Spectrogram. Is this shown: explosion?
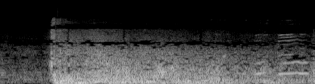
yes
